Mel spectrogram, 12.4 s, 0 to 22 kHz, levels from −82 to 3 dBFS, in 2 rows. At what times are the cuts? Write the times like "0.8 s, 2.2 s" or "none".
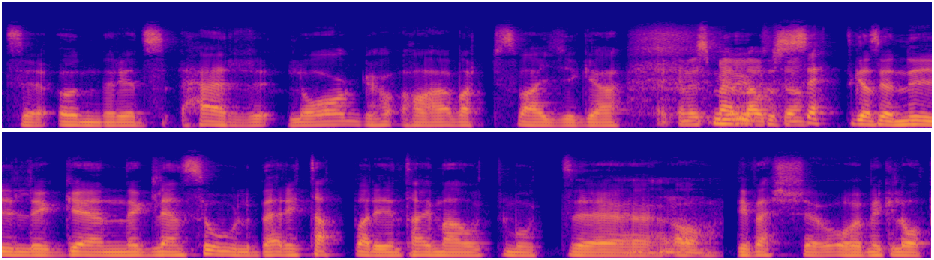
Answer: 11.0 s

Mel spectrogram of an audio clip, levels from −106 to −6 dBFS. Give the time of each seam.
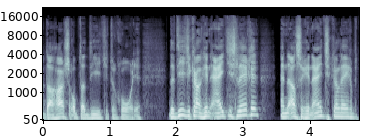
none

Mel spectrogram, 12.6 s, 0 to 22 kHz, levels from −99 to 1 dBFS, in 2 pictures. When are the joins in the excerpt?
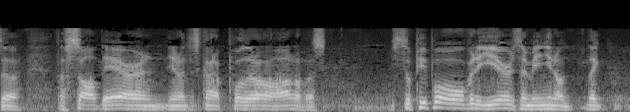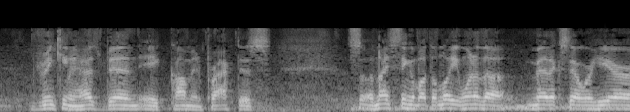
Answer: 7.0 s

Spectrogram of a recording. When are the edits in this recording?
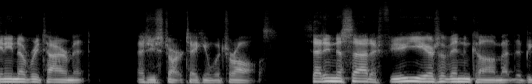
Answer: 2.9 s

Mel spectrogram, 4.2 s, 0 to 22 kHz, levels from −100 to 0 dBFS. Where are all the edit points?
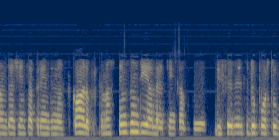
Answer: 3.2 s

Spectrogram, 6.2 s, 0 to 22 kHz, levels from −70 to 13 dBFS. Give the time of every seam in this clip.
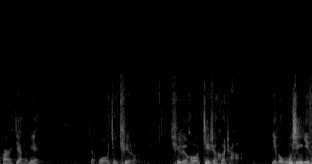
4.0 s

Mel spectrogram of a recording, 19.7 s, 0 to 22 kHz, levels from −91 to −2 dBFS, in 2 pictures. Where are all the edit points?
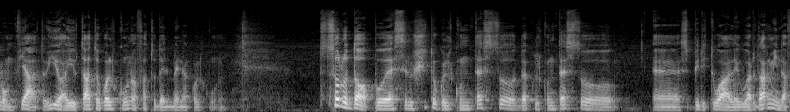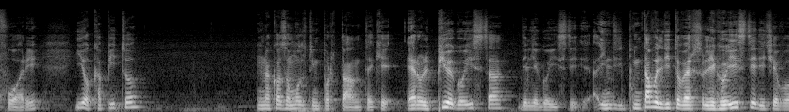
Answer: none

